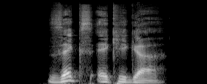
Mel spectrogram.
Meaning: inflection of sechseckig: 1. strong/mixed nominative masculine singular 2. strong genitive/dative feminine singular 3. strong genitive plural
- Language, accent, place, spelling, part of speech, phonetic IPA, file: German, Germany, Berlin, sechseckiger, adjective, [ˈzɛksˌʔɛkɪɡɐ], De-sechseckiger.ogg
